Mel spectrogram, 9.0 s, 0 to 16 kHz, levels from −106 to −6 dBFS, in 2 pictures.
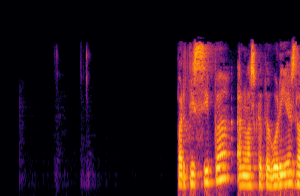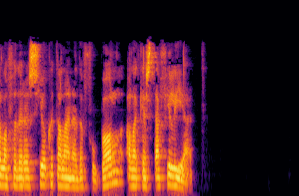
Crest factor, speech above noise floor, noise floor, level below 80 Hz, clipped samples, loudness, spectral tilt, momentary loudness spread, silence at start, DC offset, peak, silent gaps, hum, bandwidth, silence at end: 18 dB; over 72 dB; under -90 dBFS; -60 dBFS; under 0.1%; -18 LUFS; -4 dB/octave; 6 LU; 2.65 s; under 0.1%; -2 dBFS; none; none; 8.2 kHz; 1.6 s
